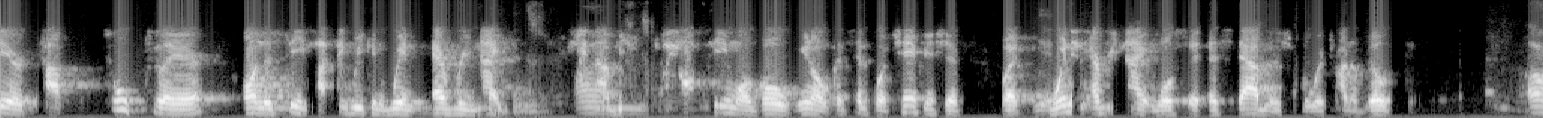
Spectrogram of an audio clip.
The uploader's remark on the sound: Calls me while I’m at work during the NbA draft.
